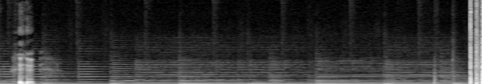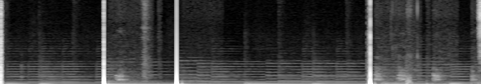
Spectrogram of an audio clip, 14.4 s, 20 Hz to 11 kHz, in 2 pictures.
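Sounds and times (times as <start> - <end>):
speech: 0.3 - 0.7
dog barking: 8.8 - 10.5, 12.8 - 14.4.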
